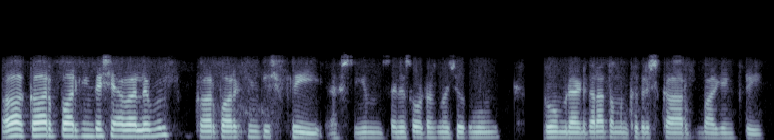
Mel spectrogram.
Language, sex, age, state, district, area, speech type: Kashmiri, male, 18-30, Jammu and Kashmir, Ganderbal, rural, conversation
